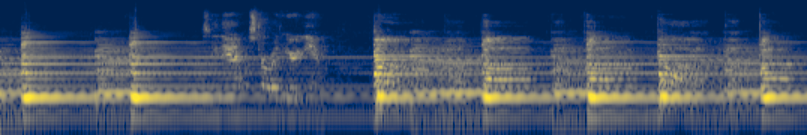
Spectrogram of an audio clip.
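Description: Piano playing a slow passage of minor chords over bass octaves, the right-hand chord and the left-hand octave slightly offset. A new chord comes about every second, with a pause of about two seconds in the middle.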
